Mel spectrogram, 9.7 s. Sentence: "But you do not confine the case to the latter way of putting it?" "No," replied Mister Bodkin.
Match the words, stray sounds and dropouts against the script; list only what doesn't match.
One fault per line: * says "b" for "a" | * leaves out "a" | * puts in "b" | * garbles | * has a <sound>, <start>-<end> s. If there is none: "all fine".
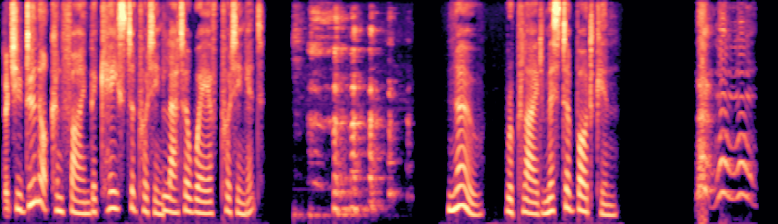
* says "putting" for "the"
* has a laugh, 3.7-5.2 s
* has a bark, 8.7-9.5 s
